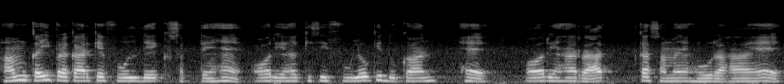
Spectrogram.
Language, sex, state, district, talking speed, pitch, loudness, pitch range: Hindi, male, Uttar Pradesh, Budaun, 175 wpm, 155 Hz, -17 LUFS, 150-165 Hz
